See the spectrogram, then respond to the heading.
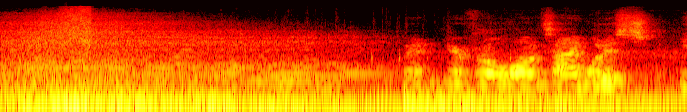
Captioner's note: dull booming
